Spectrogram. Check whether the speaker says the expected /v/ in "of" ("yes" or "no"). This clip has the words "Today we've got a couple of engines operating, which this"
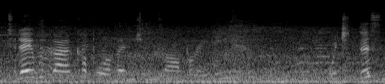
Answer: yes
